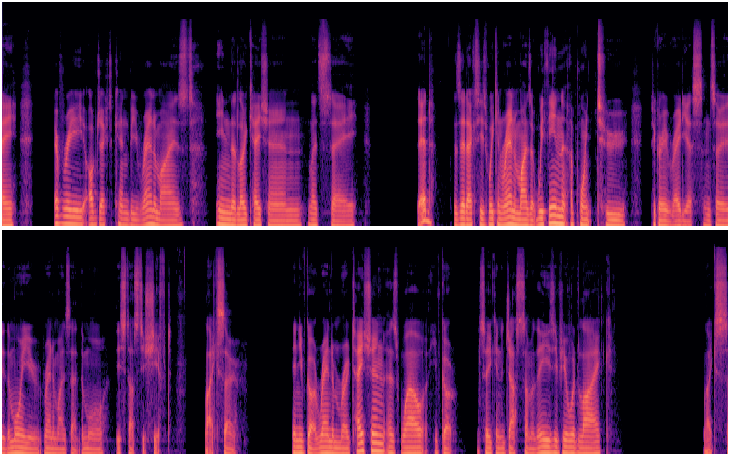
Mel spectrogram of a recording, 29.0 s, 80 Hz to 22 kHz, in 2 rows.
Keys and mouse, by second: 8.2-11.8 drag, 14.2-17.7 drag, 18.2-19.1 middle drag, 21.0-22.1 drag, 23.0-25.9 drag, 26.3 ctrl+z, 26.7-29.0 drag.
